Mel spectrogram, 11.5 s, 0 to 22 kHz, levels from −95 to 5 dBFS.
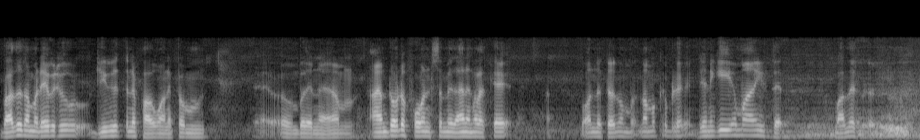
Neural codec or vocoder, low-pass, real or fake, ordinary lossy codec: codec, 16 kHz, 0.8 kbps, ZipCodec; 7.2 kHz; fake; none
